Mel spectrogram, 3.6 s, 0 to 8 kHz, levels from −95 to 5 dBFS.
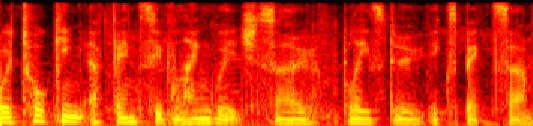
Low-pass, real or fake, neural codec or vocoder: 7.2 kHz; real; none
